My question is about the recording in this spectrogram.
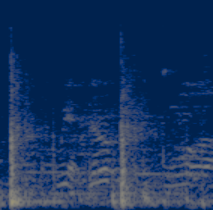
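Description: A few faint thuds of a basketball bouncing on a hardwood gym floor, with faint voices in the background.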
